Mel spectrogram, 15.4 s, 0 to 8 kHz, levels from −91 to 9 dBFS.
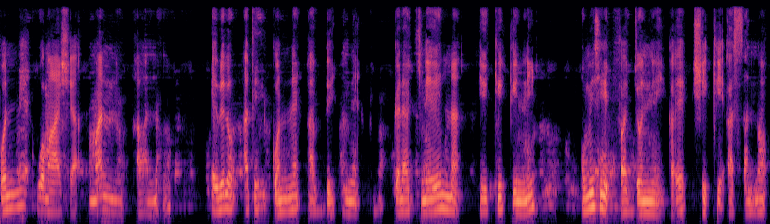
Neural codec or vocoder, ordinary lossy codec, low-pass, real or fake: codec, 44.1 kHz, 3.4 kbps, Pupu-Codec; MP3, 64 kbps; 7.2 kHz; fake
